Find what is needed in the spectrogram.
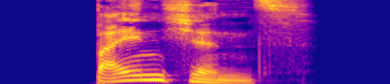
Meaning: genitive of Beinchen
- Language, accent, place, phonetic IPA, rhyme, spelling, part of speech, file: German, Germany, Berlin, [ˈbaɪ̯nçəns], -aɪ̯nçəns, Beinchens, noun, De-Beinchens.ogg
